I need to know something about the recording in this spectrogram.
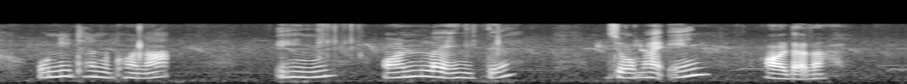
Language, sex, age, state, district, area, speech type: Santali, female, 18-30, West Bengal, Jhargram, rural, spontaneous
